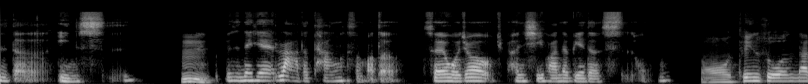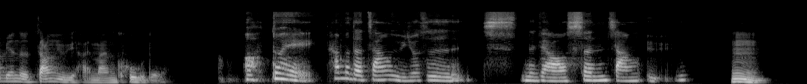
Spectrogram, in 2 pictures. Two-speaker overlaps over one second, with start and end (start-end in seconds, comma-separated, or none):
none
